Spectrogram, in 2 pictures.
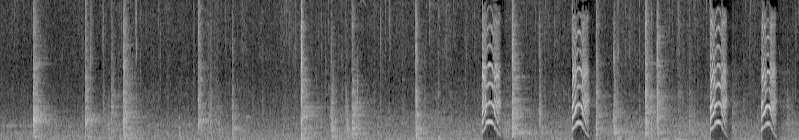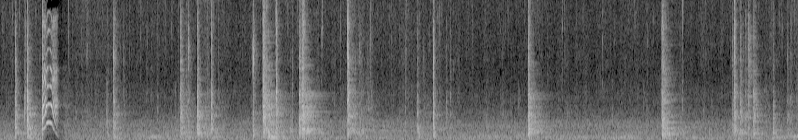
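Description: Irregular ticks and taps of rain drops falling close to the microphone. Between about seven and thirteen seconds in come five short, high-pitched squeaky calls: roe deer fiep calls, the call imitated during the rut to draw in a buck.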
